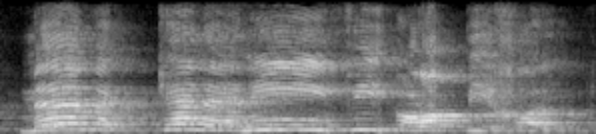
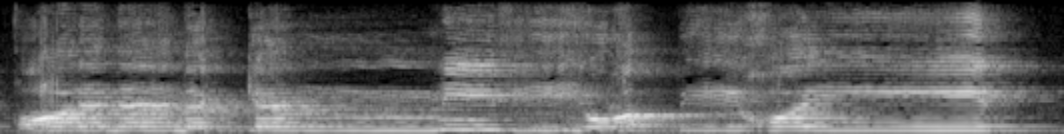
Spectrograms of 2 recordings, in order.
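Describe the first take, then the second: First: Two separate noons in مكنني, each with its vowel; original unmerged form. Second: Slow chanted recitation, long merged noon in مكني; idgham recitation. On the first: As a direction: slowly sound out ma-ka-na-nee in مكنني. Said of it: "أصل الكلمة". (إظهار النونين في مكنني) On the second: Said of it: "أضغم النون الأولى في الثانية فيقرأ هكذا". (ترتيل بإدغام النون في مكني) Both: Shown as a demonstration.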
